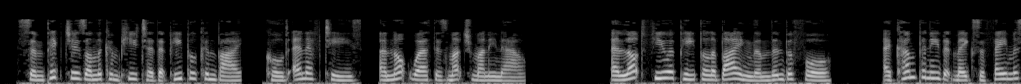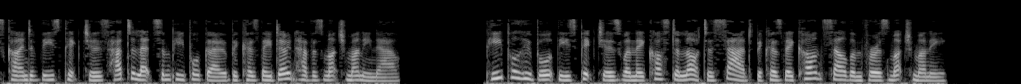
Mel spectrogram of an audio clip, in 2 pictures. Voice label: English Newsroom Beginner FAST Reading; Computer Pictures Called NFTs Not Worth Much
